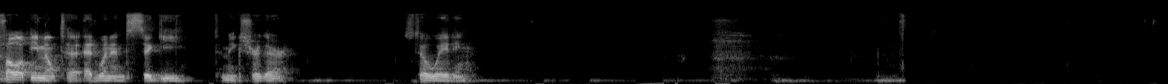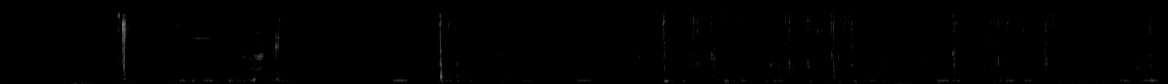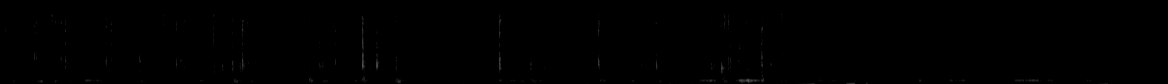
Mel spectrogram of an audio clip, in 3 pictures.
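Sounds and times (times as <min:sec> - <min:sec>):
faint keyboard typing: 0:07.7 - 0:11.7, 0:15.9 - 0:17.2, 0:18.1 - 0:31.6.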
